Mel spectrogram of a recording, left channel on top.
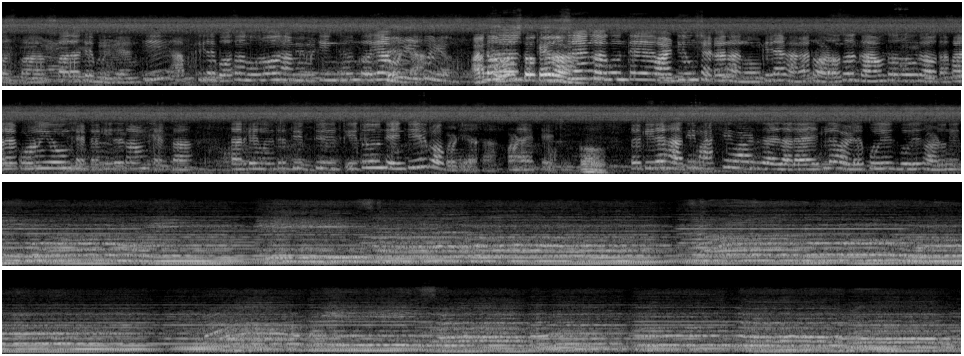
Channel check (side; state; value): both; different; correlation -0.01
